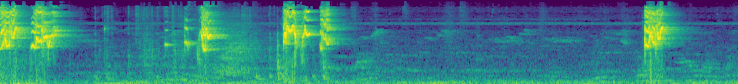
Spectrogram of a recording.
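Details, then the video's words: Morning chirping from two Fischer's lovebirds of the PB Violet and Euwing Gold Opaline mutations: short, harsh, high-pitched chirp bursts in clusters, separated by pauses of up to two seconds, with a quiet low background hum. "Lovebird Chirping Sounds"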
